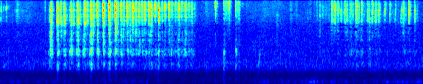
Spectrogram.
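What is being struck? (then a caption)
Black-coated scratch art paper card scraped with a wooden stylus. A wooden stylus scratches short strokes into the coating of a flat, thin, black-coated scratch art card while the other hand steadies it. A dense run of bright, dry rasping scrapes comes first, then a couple of brief scratches and a softer stretch of scraping toward the end. The sound is high and papery, with almost no low end.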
